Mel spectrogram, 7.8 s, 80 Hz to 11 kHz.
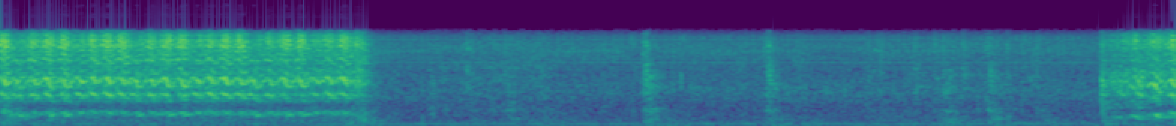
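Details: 1978 Chevy Camaro, factory stock, very hard start with lots of smoke: loud cranking over two seconds, a quiet gap, then more cranking without catching; hard start, prolonged cranking.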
